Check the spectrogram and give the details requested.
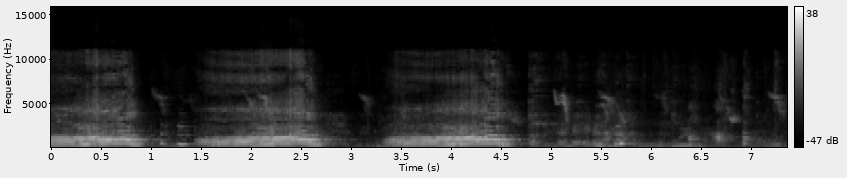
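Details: Zoo-kept grey crowned crane, aged 20, at Yukyuzan Small Zoo on 19 March 2023: three long, loud, buzzy honks roughly 1.5 seconds apiece, then quieter low warbling and faint background chatter.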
